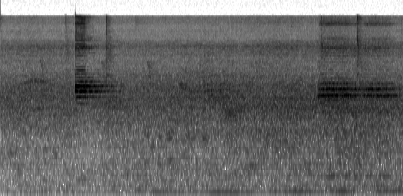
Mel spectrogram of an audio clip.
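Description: Vehicle horns in street traffic: a short, loud high-pitched honk about a second in, then a longer horn lasting about a second near the end, over a steady wash of traffic noise.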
